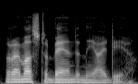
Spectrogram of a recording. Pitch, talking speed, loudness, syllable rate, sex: 110 Hz, 260 wpm, -20 LUFS, 7.0 syllables/s, male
